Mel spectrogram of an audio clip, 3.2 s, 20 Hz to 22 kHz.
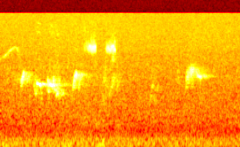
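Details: Fighting song of a red-whiskered bulbul used as a trap lure, recorded 29/2/2016; brief bright whistled notes and a few high chirps scattered over three seconds, faint low rumble beneath.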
